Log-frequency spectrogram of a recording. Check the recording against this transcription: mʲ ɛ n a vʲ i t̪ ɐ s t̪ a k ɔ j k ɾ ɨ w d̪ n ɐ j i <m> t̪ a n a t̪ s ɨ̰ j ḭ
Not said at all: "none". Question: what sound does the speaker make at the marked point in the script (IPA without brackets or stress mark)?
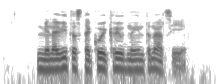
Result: n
